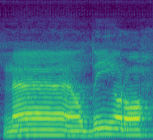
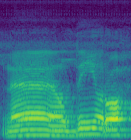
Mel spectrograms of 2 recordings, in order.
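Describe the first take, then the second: The two takes are said the same way.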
